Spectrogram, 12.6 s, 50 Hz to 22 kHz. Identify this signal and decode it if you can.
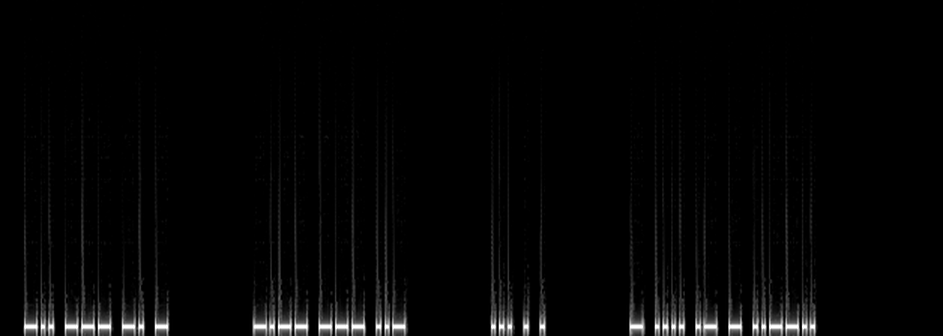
Morse code, heard as a keyed tone, about 22 wpm, 700 Hz. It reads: DONT YOU SEE THAT?
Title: 3x Word-Spacing - Sentences from Top 300 Words - 22wpm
